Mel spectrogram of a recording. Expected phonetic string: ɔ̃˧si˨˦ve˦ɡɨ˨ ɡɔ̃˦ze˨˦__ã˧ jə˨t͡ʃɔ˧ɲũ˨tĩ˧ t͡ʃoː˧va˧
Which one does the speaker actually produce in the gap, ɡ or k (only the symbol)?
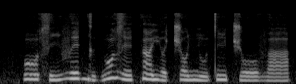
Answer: k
